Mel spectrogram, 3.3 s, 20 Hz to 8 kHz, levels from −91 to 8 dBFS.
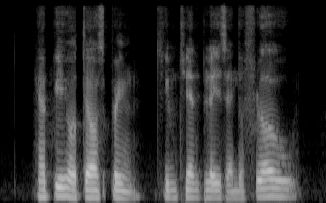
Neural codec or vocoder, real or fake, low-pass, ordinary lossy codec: codec, 32 kHz, 1.9 kbps, SNAC; fake; 7.2 kHz; none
